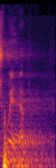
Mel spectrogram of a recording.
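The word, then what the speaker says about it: TUIB: (audience cheering and applauding) Tangled Up in Blue, pronounced T.U.I.B, was not a group that existed in our years.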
